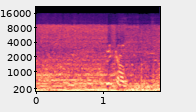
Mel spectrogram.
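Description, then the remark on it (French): A voice imitates a scooter engine that sounds like a lawnmower, with a loud, continuous buzzing drone lasting about two seconds, its pitch briefly sweeping upward partway through like a revving motor. “C'est quand tes scooters ont le même son que ta tondeuse, on a changé le, on a changé le muffler après ce scooter-là.”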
